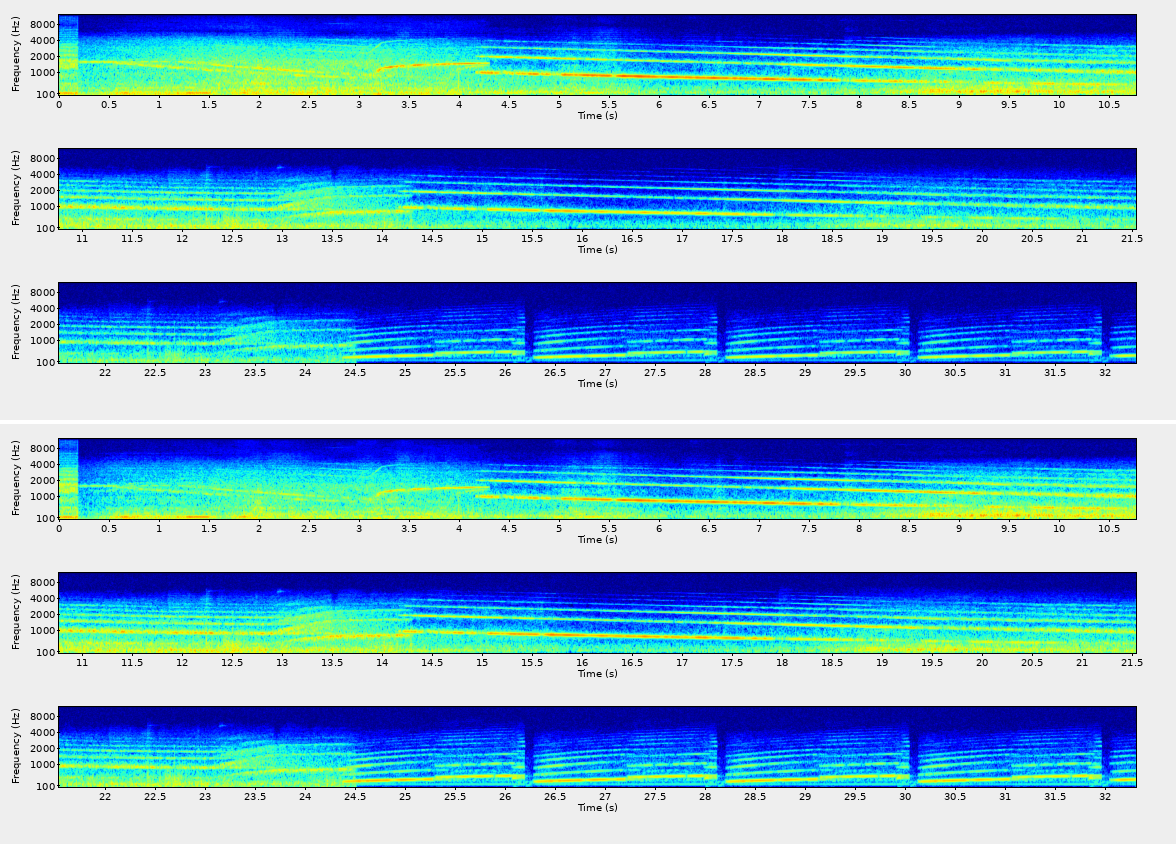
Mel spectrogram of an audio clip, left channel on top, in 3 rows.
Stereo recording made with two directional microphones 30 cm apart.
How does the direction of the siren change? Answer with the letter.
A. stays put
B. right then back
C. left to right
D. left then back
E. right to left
C.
